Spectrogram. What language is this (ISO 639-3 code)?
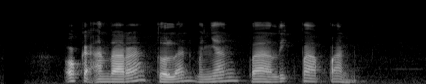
jav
